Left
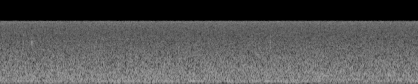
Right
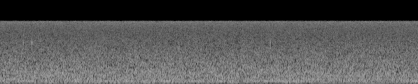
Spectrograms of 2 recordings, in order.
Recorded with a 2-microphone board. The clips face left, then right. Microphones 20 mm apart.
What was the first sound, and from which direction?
Only background noise.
